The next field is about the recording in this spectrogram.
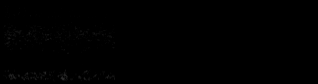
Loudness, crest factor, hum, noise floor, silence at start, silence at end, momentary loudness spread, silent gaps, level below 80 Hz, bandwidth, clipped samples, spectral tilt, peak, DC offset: -55 LUFS; 18 dB; none; -79 dBFS; 0 s; 0 s; 5 LU; none; under -90 dBFS; 16.5 kHz; under 0.1%; 0 dB/octave; -44 dBFS; under 0.1%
